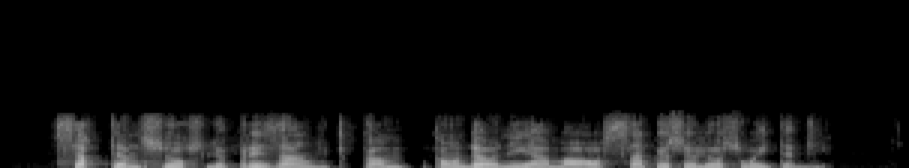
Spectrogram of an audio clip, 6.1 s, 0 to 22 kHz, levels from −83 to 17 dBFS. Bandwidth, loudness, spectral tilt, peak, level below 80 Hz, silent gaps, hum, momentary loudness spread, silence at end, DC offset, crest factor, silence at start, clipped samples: 7.6 kHz; -21 LUFS; -6.5 dB/octave; -2 dBFS; -50 dBFS; none; none; 9 LU; 0.55 s; under 0.1%; 20 dB; 0.4 s; under 0.1%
